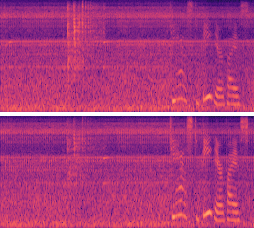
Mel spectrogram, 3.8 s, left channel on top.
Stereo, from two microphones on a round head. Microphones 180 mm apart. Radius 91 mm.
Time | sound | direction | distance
0.9 | a dropped coin | 40° left (ahead or behind) | 3 m
2.5 | a woman speaking | 45° right (ahead or behind) | 0.6 m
